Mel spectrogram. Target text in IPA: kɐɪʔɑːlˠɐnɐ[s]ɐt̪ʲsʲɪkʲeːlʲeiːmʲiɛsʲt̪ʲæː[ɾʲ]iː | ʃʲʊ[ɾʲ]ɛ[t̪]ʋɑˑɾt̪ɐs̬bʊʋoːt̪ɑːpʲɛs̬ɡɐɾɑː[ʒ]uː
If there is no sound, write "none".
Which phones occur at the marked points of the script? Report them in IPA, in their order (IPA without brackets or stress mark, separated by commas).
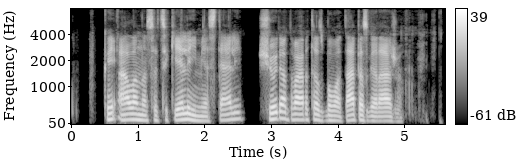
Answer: s, lʲ, ɾʲ, t̪, ʒ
